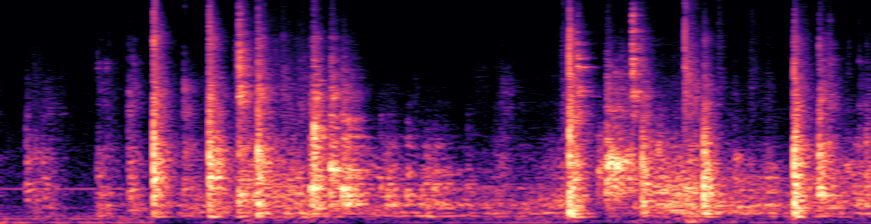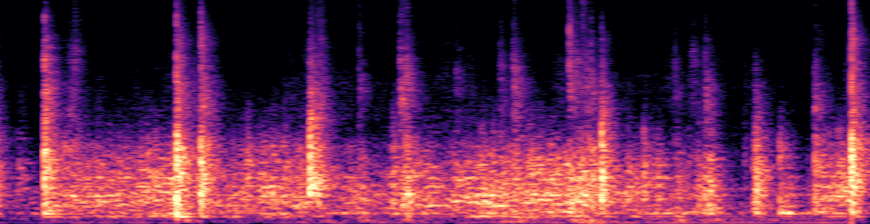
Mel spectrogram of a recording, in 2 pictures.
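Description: Foosball rods rattle and knock as players spin them.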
